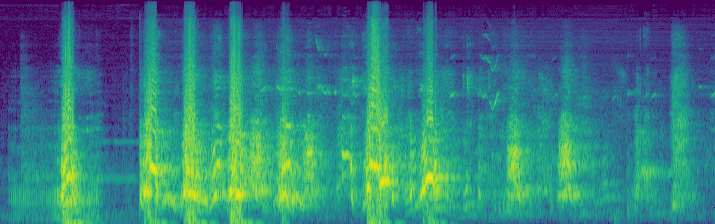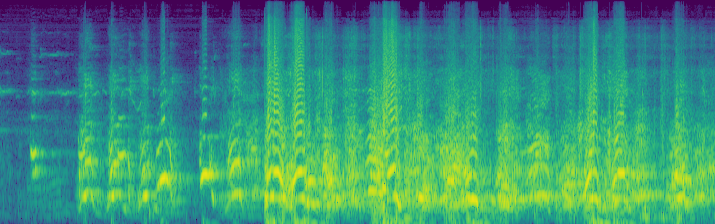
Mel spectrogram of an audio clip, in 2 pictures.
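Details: Kennel of twelve Vujanski-line Šarplaninac dogs at Jasika near Kruševac: irregular, booming barks, sparse at first, then building into a dense, overlapping chorus of several dogs barking together.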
